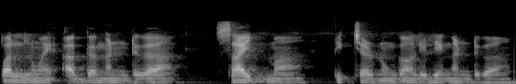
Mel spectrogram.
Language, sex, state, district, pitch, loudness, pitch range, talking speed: Wancho, male, Arunachal Pradesh, Longding, 90 Hz, -25 LUFS, 90-95 Hz, 125 wpm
